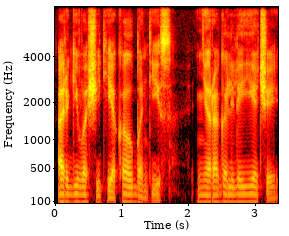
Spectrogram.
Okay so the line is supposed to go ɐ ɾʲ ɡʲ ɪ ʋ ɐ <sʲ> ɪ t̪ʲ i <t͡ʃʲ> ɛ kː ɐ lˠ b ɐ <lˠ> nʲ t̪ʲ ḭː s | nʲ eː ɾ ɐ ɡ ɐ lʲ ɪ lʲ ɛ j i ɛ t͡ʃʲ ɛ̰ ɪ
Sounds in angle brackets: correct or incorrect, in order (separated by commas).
incorrect, incorrect, incorrect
